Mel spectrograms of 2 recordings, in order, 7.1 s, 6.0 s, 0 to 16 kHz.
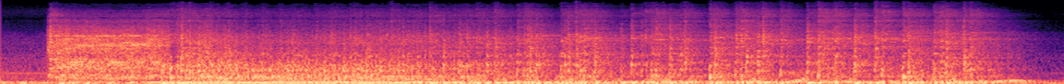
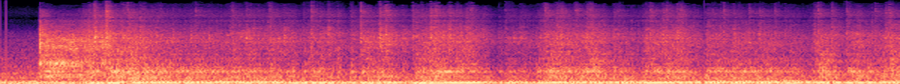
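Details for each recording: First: Jeep Grand Cherokee drag-race beater V8 with carburetor, start attempt: cranks, catches within a second, revs up, settles into a steady rumble; clean, healthy start. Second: Jeep Grand Cherokee drag-race beater V8, testing throttle linkage: deep rumble with throttle blips, runs steadily then dies from fuel starvation because the leaking fuel pump was switched off.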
